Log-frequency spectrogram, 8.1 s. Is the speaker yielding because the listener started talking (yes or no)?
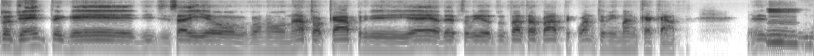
no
